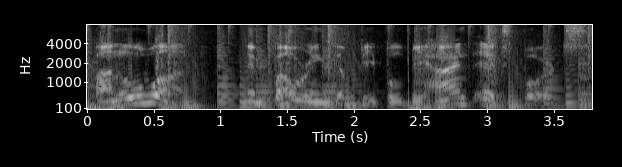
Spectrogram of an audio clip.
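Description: Middling-speed speech from a man over background music. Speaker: voice-over artist. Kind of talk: event promo announcement.

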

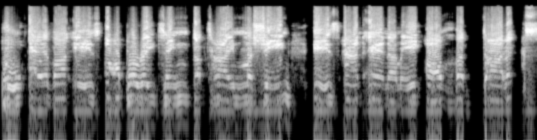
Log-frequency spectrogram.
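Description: A man puts on a raspy character voice, pitched high for a man. He talks at a very slow pace. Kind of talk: fan dub of a TV scene. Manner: commanding, staccato.

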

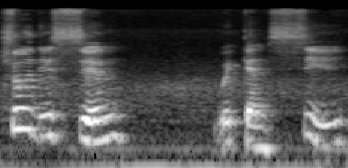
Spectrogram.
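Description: A man with a non-native accent, at a fairly slow pace. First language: not English. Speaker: video blogger reviewing books. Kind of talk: book review monologue to camera.

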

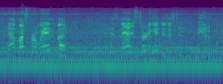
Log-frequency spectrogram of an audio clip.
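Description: Loud background noise runs under this man's voice. There is no echo, and the sound is dry. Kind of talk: casual vlog chat. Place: boat. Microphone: camera far.

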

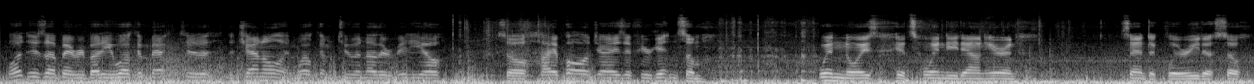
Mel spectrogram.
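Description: Loud background noise surrounds a man speaking at a moderate pace with long, frequent pauses, the sound dry with no echo. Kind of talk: casual vlog chat. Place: open country. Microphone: phone near.

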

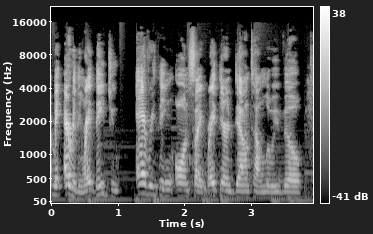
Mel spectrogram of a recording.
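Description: Faint music can be heard in the background. Over it, a man talks. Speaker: bourbon reviewer host. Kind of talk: casual vlog chat. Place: home room.

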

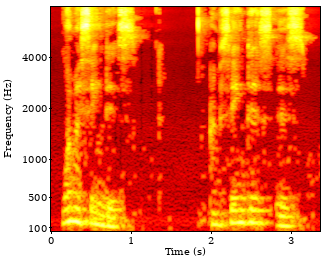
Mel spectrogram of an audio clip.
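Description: Over light background noise and audible room echo, a man with a dark, mellow tone speaks somewhat breathily at a fairly slow pace, with ordinary pitch variation. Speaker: private tutor. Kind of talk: reflective talk to camera. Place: home room. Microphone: webcam.

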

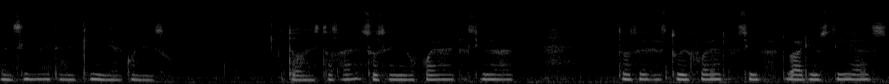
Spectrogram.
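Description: Soft-spoken and gentle in tone, a woman talks at a fairly slow pace in a monotone, flat delivery with long, frequent pauses over light background noise. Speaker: vlogger. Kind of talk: casual vlog chat. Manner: soft-spoken, low and gentle. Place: home room. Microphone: phone near.

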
